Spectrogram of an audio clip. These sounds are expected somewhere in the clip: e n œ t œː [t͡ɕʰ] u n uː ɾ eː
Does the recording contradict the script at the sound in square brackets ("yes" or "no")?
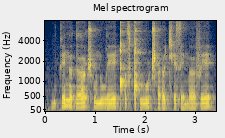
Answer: yes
